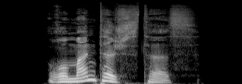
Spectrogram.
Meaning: strong/mixed nominative/accusative neuter singular superlative degree of romantisch
- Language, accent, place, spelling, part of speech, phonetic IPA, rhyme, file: German, Germany, Berlin, romantischstes, adjective, [ʁoˈmantɪʃstəs], -antɪʃstəs, De-romantischstes.ogg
